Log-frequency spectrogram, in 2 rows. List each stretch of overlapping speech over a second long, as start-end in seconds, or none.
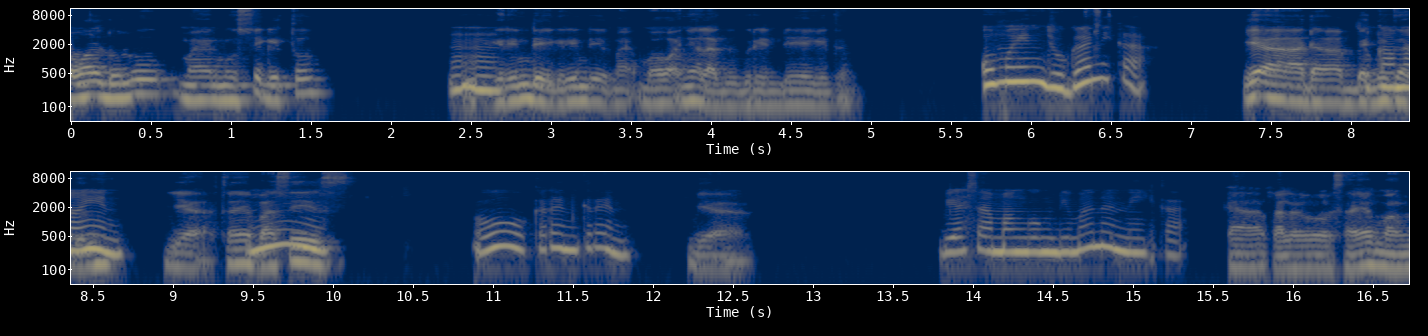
none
